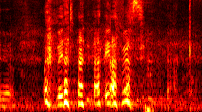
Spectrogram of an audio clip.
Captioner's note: laugh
